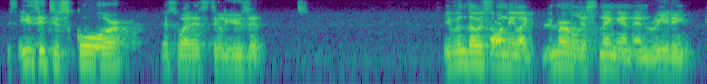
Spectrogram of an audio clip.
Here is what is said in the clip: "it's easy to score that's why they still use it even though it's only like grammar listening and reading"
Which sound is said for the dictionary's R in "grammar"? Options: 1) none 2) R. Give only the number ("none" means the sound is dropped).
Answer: 1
